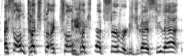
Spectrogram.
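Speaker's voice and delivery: high, loud tattling; mock accusing bystander. Bystander telling on a man touching server, mock alarm.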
